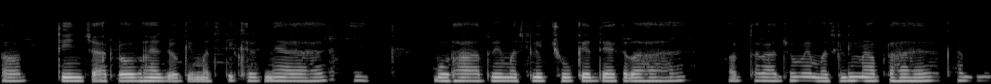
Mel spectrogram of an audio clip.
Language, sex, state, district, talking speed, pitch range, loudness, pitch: Hindi, male, Bihar, Purnia, 180 wpm, 160-170 Hz, -28 LUFS, 165 Hz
